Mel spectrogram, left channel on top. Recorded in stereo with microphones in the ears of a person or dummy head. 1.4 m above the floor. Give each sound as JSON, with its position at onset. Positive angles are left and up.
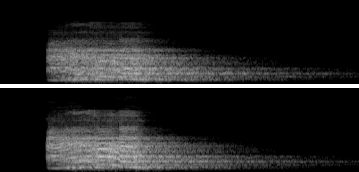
{"t": 0.5, "sound": "a shout", "side_deg": -80, "distance_m": 1.0}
